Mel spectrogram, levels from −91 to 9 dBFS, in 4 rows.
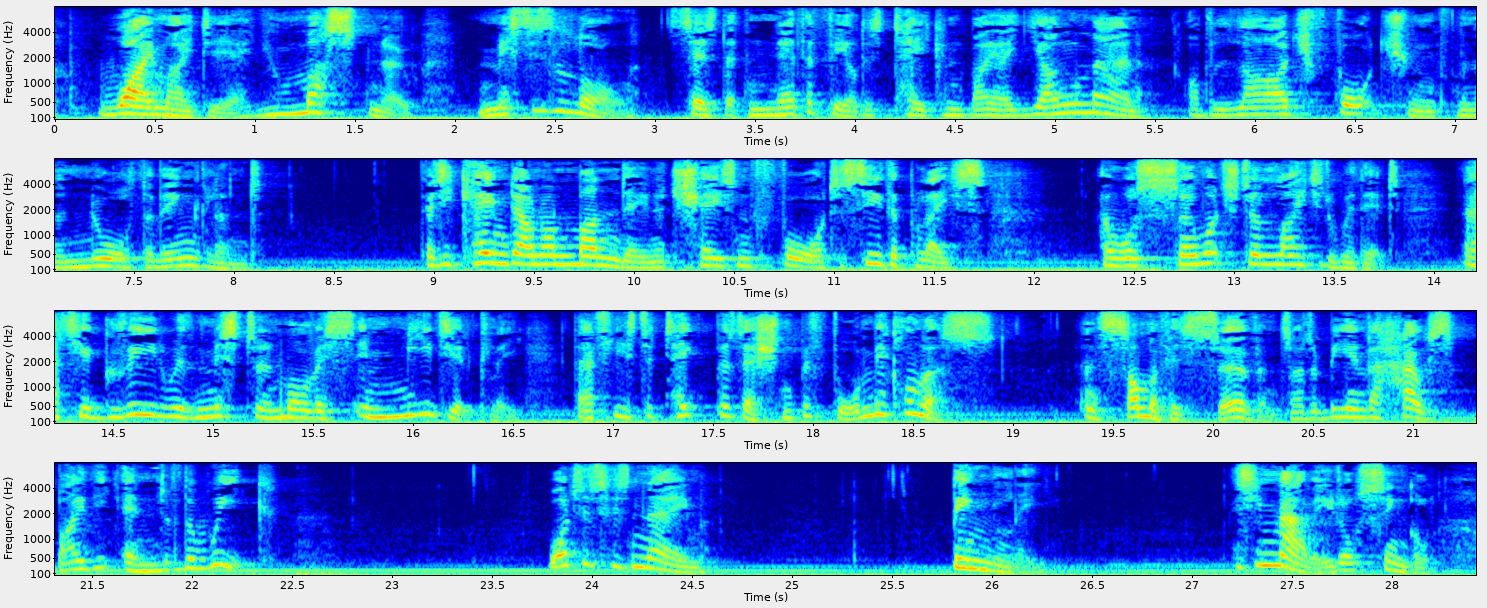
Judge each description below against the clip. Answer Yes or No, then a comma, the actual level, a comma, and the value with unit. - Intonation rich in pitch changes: Yes, wide, 6.8 semitones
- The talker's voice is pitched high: Yes, high, 195 Hz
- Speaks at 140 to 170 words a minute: No, average, 190 wpm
